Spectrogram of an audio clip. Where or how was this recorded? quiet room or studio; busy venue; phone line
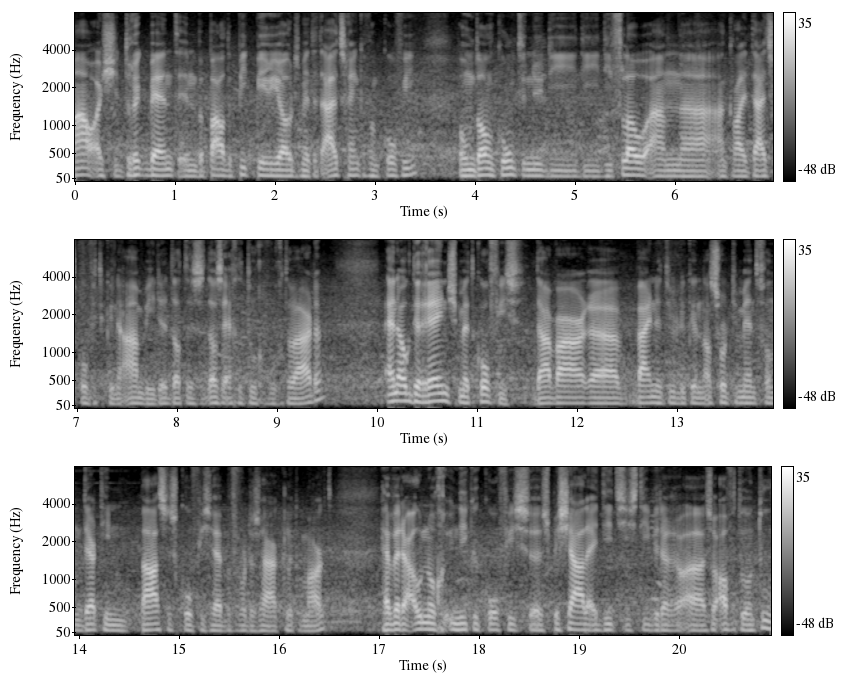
busy venue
